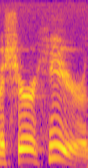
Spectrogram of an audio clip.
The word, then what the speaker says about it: Monsieur Hire: murder suspect our next movie is named mashur here that's spelled h-i-r-e and this is one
